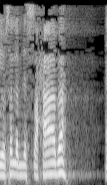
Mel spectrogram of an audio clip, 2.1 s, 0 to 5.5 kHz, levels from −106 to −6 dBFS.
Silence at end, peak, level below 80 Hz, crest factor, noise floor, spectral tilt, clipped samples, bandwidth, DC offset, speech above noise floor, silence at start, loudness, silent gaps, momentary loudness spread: 0.75 s; 0 dBFS; -50 dBFS; 16 dB; -51 dBFS; -7.5 dB/octave; under 0.1%; 5.4 kHz; under 0.1%; 36 dB; 0 s; -16 LUFS; none; 6 LU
